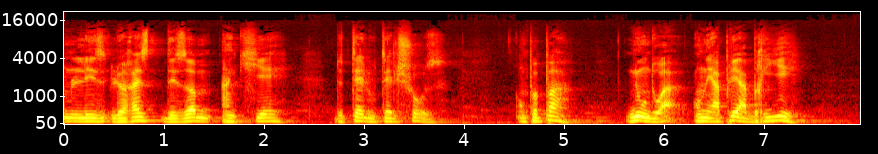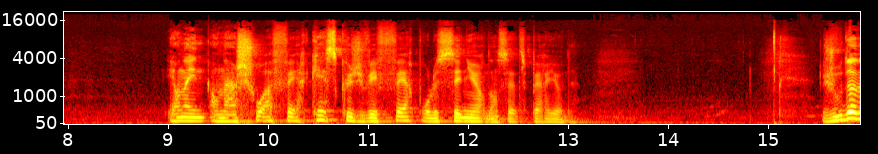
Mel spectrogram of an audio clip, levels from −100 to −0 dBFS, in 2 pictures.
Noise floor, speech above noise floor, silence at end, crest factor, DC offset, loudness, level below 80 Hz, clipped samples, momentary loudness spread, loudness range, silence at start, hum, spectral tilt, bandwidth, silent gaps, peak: -58 dBFS; 35 dB; 0 s; 24 dB; under 0.1%; -24 LUFS; -52 dBFS; under 0.1%; 14 LU; 6 LU; 0 s; none; -4 dB/octave; 16.5 kHz; none; 0 dBFS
